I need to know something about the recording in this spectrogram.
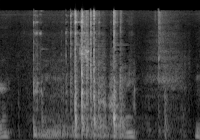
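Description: Hands handling an MFJ SWR and power meter as its blue range push-button is pressed in: rustling with a few sharp plastic clicks.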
